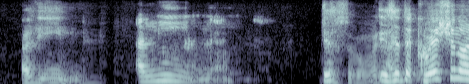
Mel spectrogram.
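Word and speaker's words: Aline: child's name is arlene that's a l-i-n-e but it's pronounced a-l-e-e-n a lean is it a question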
